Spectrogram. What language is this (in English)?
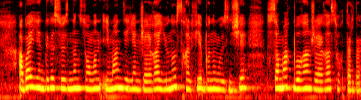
Kazakh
